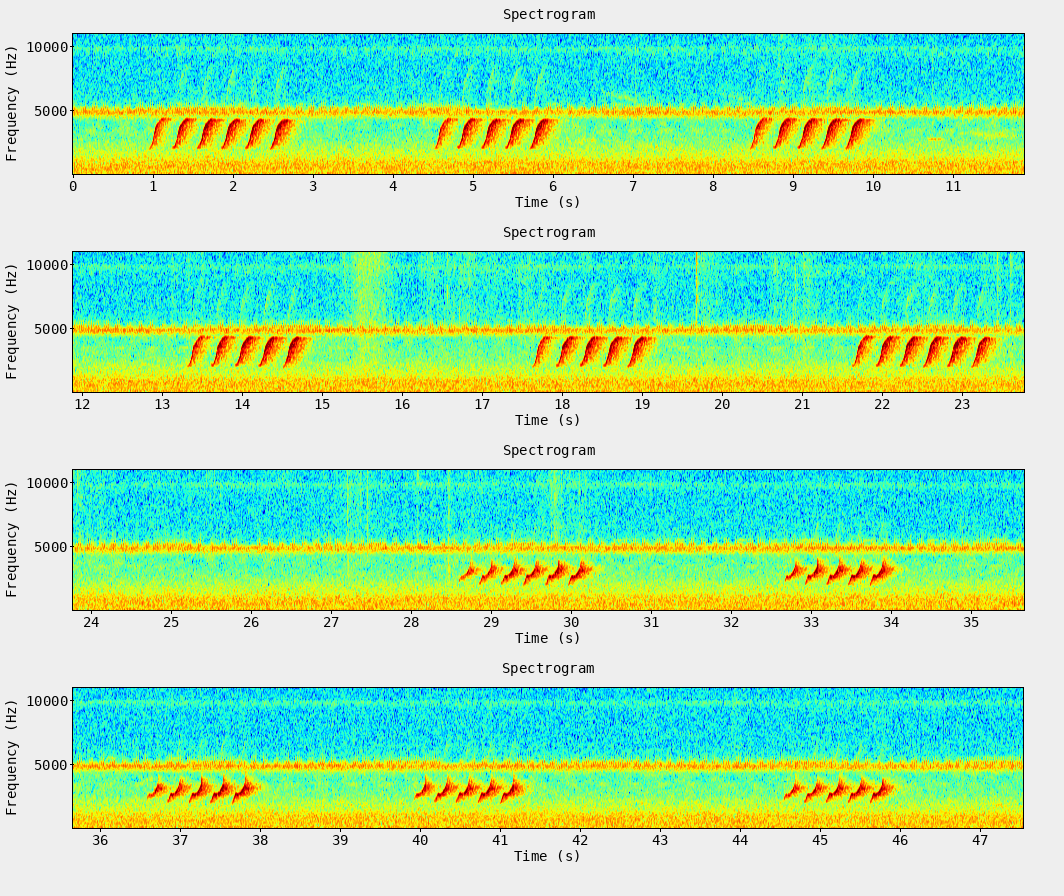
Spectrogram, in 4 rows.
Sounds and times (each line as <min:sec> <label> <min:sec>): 0:00.0 Insect noise 0:47.5
0:28.7 Bird song 0:30.3
0:32.7 Bird song 0:34.0
0:36.6 Bird song 0:38.0
0:40.0 Bird song 0:41.3
0:44.6 Bird song 0:45.9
